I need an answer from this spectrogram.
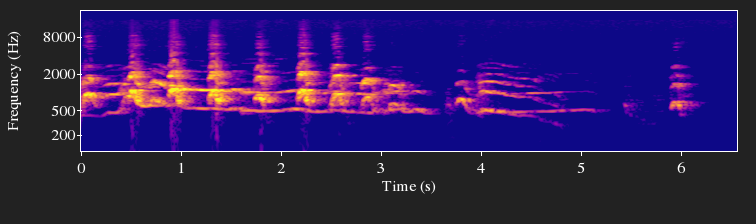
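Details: Samoyed puppies inside a room: a quick run of about eight rhythmic yips, then a sliding howl that falls away, and finally one short yelp after a quiet gap.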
